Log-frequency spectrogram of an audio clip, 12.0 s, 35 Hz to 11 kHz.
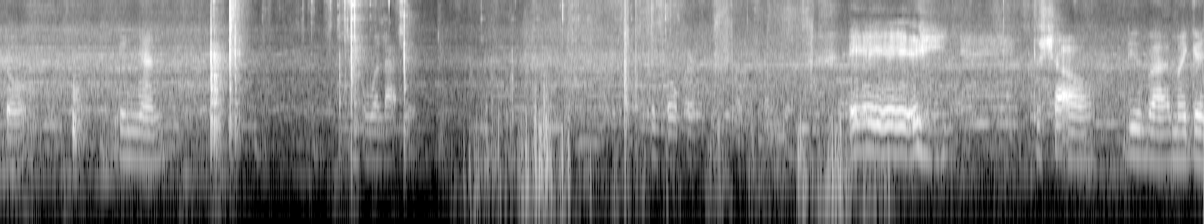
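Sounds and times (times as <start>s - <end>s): metal medals handling noise: 3.0s - 4.1s.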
